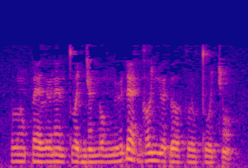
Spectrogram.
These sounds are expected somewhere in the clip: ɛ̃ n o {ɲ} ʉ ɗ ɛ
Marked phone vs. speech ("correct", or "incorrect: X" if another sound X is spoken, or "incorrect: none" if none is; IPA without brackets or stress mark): incorrect: ŋ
